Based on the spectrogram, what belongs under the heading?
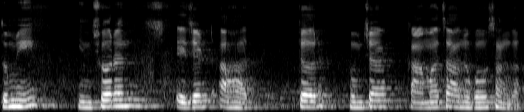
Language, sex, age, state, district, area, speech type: Marathi, female, 60+, Maharashtra, Pune, urban, spontaneous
